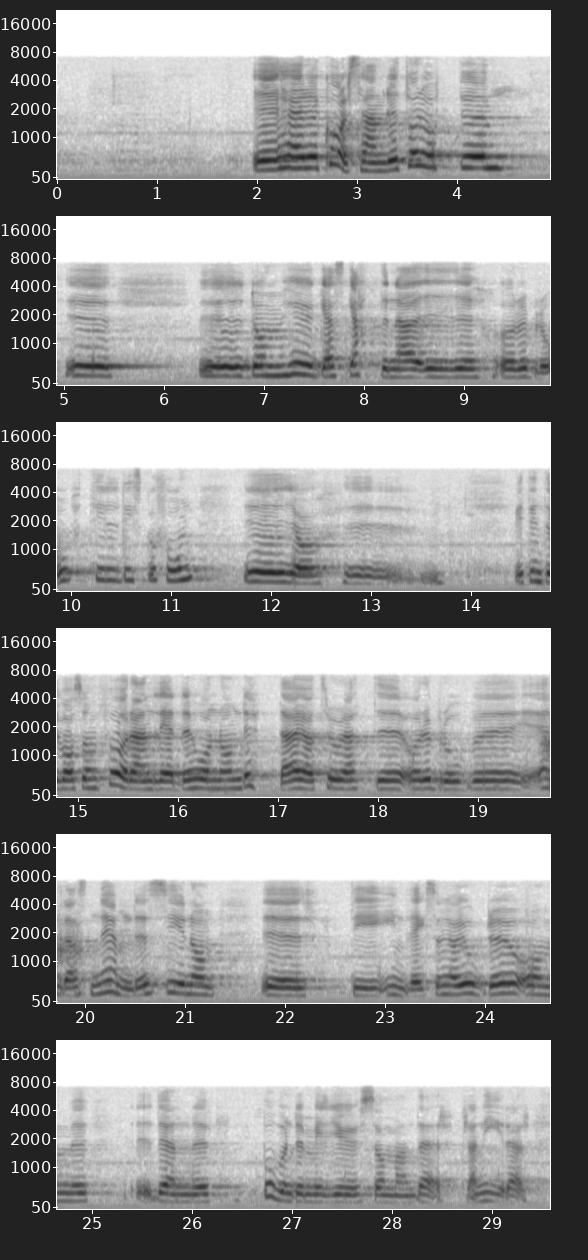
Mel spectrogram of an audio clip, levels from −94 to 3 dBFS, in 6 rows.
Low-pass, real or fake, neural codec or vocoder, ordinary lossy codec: 7.2 kHz; real; none; none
